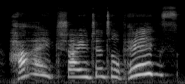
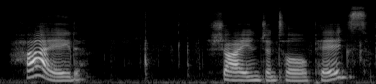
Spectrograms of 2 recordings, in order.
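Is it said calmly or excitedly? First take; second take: excitedly; calmly. First: It is said excitedly, like an exclamation. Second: It is said calmly, like a plain command.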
